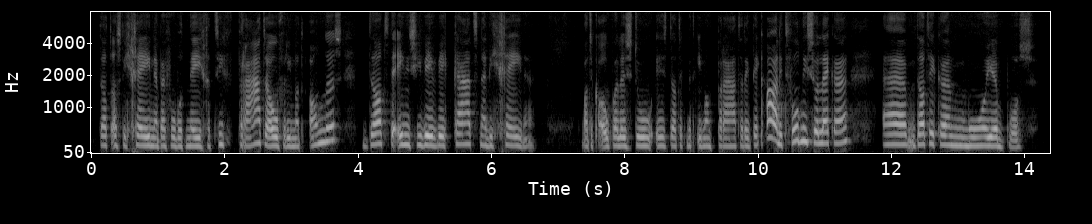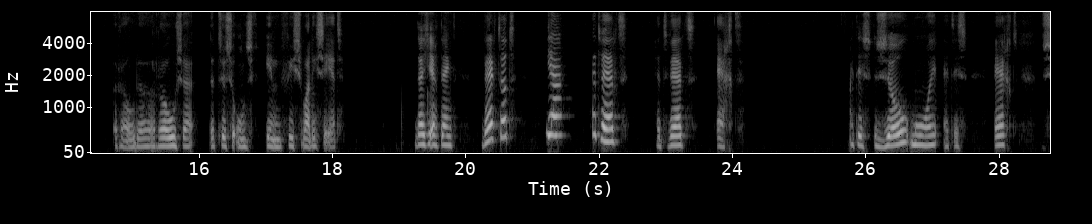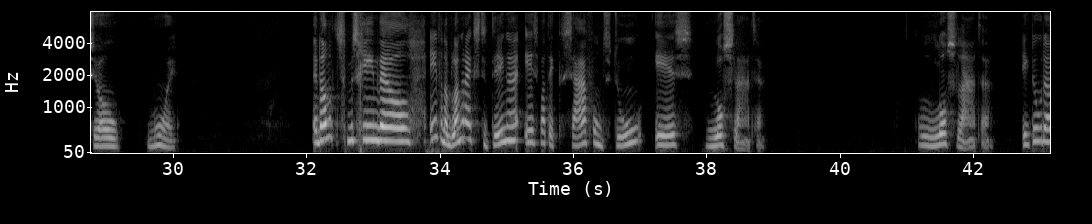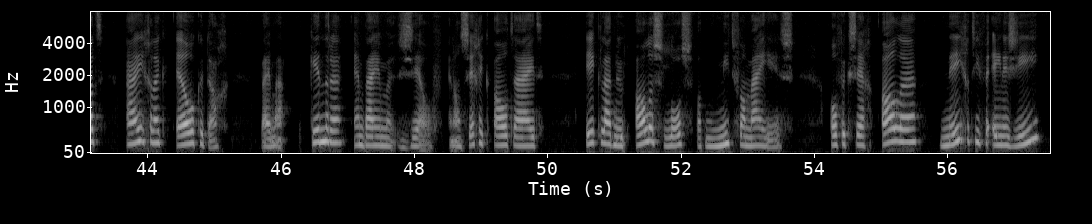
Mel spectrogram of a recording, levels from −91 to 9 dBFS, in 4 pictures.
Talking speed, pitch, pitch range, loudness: 130 wpm, 195 Hz, 180-240 Hz, -33 LUFS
